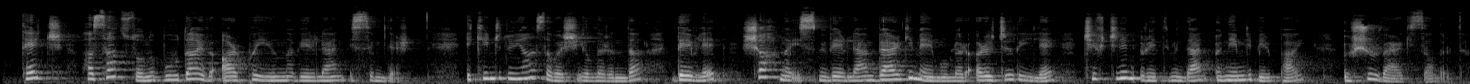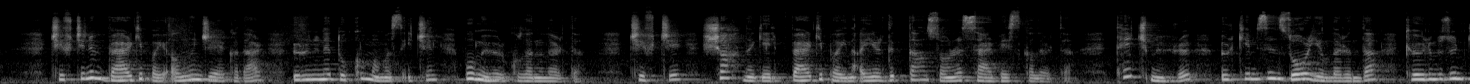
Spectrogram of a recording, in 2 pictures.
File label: turkce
